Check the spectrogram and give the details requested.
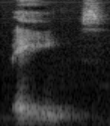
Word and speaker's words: bangs: mmm bang bangs bangs remember you have a ng combination always pronounced with your long a bangs things she has bangs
